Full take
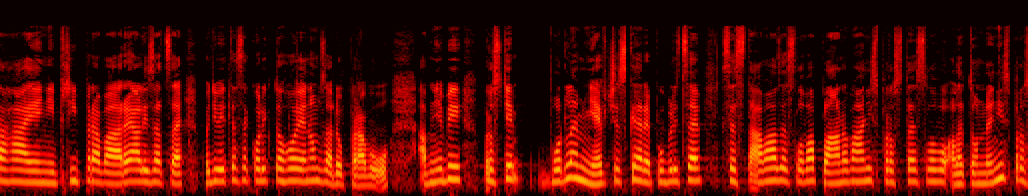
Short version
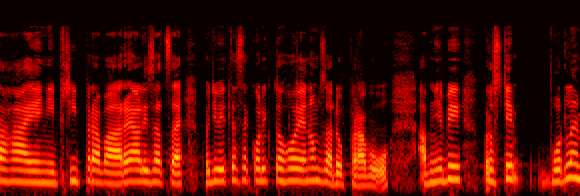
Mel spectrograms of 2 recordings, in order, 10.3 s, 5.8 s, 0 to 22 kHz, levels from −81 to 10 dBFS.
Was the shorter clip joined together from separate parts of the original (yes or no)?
no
